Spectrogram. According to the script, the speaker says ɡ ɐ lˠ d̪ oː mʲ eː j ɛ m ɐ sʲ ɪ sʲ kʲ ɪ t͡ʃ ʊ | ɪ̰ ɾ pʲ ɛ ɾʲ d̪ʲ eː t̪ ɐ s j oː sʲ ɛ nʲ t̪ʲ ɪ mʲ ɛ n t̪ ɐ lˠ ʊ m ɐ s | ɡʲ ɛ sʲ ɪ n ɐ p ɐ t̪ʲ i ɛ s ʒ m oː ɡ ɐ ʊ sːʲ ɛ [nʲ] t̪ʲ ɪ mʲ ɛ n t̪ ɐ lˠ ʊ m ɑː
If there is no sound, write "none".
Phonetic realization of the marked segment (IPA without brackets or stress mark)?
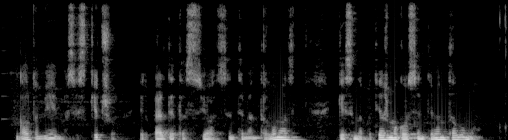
nʲ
